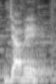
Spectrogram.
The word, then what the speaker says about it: Yahvé: Entonces podemos concluir que la pronunciación más exacta es Yahvé.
